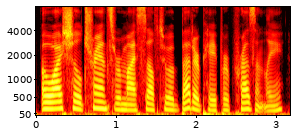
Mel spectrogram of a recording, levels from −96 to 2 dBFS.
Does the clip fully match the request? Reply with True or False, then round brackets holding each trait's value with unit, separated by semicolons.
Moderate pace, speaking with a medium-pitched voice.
True (190 wpm; 165 Hz)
